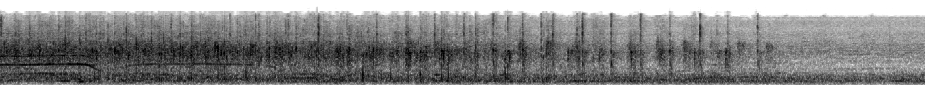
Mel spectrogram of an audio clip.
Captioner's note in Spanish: aplausos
